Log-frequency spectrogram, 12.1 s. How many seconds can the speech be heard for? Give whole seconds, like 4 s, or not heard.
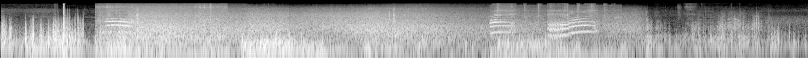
not heard.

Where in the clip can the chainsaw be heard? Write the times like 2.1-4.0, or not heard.
not heard.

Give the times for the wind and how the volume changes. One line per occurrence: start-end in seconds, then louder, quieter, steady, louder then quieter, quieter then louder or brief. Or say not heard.
0.0-12.0 quieter.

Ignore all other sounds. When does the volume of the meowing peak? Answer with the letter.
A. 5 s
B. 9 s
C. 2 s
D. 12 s
C.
